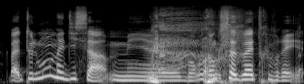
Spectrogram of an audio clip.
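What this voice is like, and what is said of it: Slight Italian accent in French. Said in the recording (French): “Un petit accent. ... Apparemment italien.”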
